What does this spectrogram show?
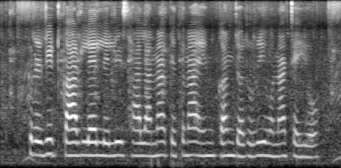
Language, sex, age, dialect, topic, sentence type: Maithili, female, 18-24, Angika, banking, question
